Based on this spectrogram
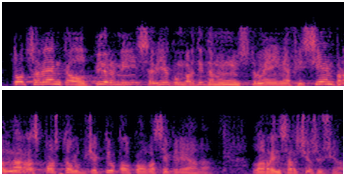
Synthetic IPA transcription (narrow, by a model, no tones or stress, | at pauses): t̪otsːəβɛmkəːlˠpiɾnisəβ̞iəkumbəɾt̪it̪əmbuninst̪ɾumeninəfisiempəɾðunarəspɔst̪əːlubʒək̚t̪iwpalˠkwalˠβasekɾea̰ðə̰ | lərəinsərsiosusia̰l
